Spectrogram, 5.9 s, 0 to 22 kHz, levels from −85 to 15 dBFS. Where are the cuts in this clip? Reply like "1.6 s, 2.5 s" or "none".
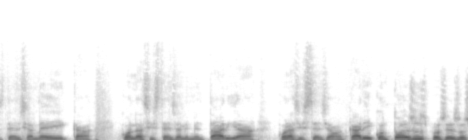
none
